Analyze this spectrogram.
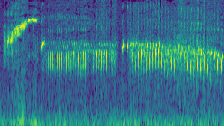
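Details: Lure song of a domestic canary to make other canaries sing: a rising whistled sweep followed by a long, even, rolling trill at mid pitch.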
